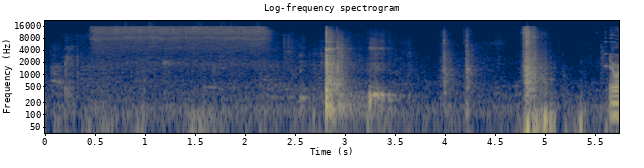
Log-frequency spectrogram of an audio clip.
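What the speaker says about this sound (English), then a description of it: "take a little bit of the Pam spray" Pam cooking spray hisses from the can onto a griddle in one steady burst of about two seconds, followed by a few sharp clattering bumps and a voice speaking nearby.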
